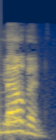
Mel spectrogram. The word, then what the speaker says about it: Melbourne: She's from Melbourne. Yeah, you have to say it like that. – Melbourne. – Melbourne. Like New Orleans.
